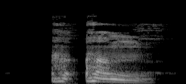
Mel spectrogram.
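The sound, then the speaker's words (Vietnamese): A young man clears his throat in a two-part voiced "ahem": a short burst, a brief break, then a longer, louder rasp that fades out. A performing voice produces it alone, with no other talk. “Thiếu niên lập tức nghiêm sắc mặt hắng giọng, nói.”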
